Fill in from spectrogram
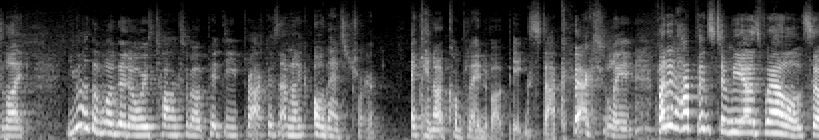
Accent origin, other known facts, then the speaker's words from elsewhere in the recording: Germany; now in Canada; you might know I'm from Germany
